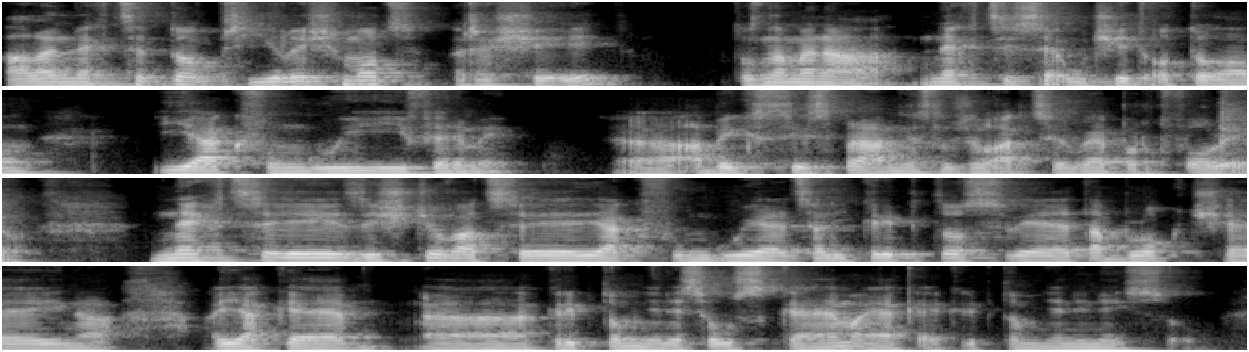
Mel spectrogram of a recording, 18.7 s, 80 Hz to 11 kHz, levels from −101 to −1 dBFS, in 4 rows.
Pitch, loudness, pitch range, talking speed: 120 Hz, -24 LUFS, 110-125 Hz, 130 wpm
